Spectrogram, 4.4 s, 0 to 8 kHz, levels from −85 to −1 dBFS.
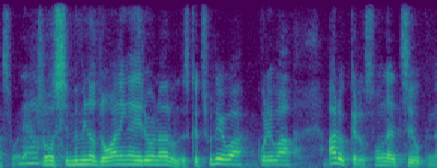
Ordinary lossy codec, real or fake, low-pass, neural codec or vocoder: none; fake; none; codec, 16 kHz, 1 kbps, X-Codec, WavLM features, trained on Multilingual LibriSpeech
